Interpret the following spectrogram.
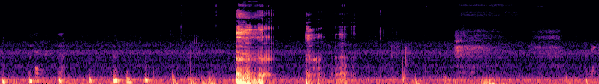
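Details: Deliberate burping session; a loud, low, rumbling, bubbly burp against steady background thumping, followed by a few softer gulping sounds. Burping.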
